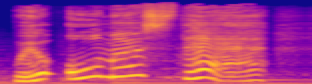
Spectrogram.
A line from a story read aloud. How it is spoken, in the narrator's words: said Dad excitedly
